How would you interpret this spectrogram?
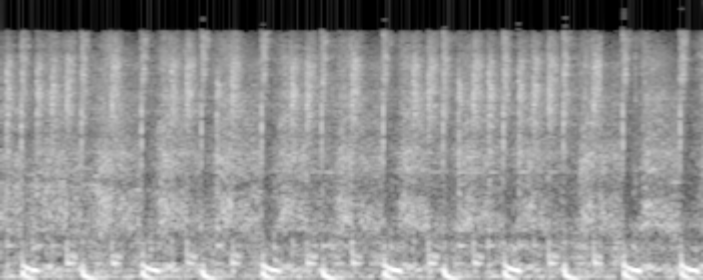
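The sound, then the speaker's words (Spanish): A loud crowd shouts and cheers continuously, the women shouting "huepa", over a pounding, steady dembow dance beat, the voices blending into a dense, energetic roar for the whole stretch. “Gritando huepa, y todas las mujeres gritando huepa.”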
